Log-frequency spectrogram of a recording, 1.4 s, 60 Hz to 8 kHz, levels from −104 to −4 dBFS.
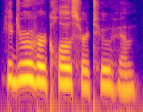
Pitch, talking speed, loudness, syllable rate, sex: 205 Hz, 250 wpm, -15 LUFS, 5.3 syllables/s, female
